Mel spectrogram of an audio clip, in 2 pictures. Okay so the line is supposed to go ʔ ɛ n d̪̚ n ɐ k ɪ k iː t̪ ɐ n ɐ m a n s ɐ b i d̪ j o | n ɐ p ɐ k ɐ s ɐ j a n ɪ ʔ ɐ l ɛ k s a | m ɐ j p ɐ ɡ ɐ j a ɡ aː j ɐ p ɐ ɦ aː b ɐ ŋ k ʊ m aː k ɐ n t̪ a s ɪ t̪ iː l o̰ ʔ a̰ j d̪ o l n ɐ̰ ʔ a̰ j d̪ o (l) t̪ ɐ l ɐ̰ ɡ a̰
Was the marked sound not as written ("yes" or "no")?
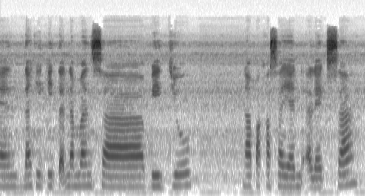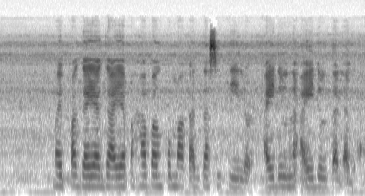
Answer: no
